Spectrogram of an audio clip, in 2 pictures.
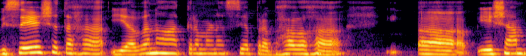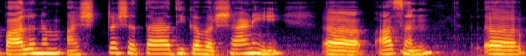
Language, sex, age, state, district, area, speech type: Sanskrit, female, 45-60, Andhra Pradesh, Kurnool, urban, spontaneous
